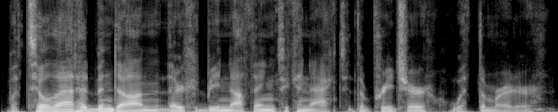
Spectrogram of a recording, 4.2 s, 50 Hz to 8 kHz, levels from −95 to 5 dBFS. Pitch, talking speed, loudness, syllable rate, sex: 105 Hz, 245 wpm, -19 LUFS, 5.8 syllables/s, male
